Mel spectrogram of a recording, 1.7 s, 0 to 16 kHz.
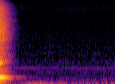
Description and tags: a few kicks and snares synthesized a long time ago on a novation xiosynth 25, could be useful for sound-design and sample layering, they have an analog drum machine feel to it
